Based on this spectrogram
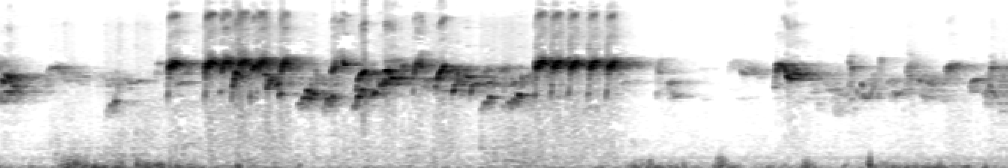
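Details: Kept red-whiskered bulbul in competitive singing: bright, bubbling whistled phrases rising and falling, with two bursts of fast, sharp trills around the middle, then softer short warbles.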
